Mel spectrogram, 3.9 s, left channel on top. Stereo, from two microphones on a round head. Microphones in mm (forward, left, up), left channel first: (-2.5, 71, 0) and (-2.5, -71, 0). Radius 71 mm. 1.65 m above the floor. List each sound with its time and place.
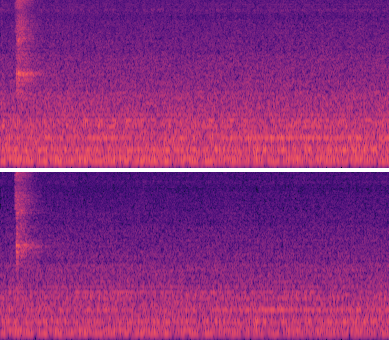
0.1 s a finger snap: 80° right, 3.5 m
